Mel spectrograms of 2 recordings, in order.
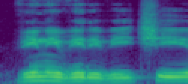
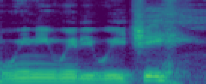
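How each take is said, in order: First: The words begin with a V sound. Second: The words begin with a W sound.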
